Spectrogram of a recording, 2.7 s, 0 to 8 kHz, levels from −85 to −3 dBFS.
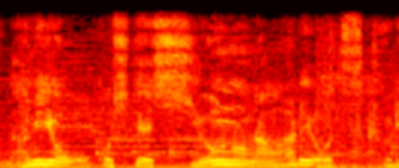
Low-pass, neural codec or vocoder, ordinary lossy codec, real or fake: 7.2 kHz; none; none; real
